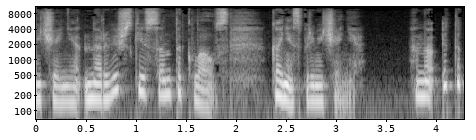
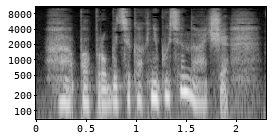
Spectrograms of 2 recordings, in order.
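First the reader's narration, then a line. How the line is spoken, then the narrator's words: Quiet suggestion. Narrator (Russian): тихонько предложил Кнут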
